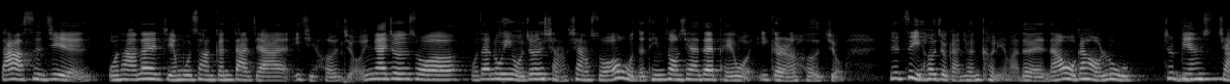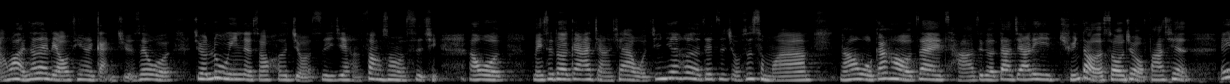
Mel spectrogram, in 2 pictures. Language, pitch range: Chinese, 195-240 Hz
